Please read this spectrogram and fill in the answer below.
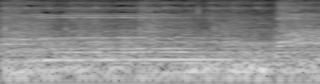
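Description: A congregation singing a gospel worship song together over instrumental accompaniment, with long held notes.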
